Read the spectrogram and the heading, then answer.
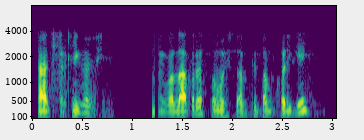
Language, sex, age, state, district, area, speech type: Odia, male, 45-60, Odisha, Sundergarh, urban, conversation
